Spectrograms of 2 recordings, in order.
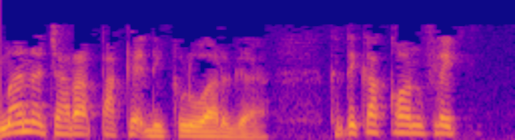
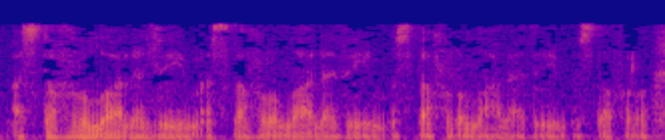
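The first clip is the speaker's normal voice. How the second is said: softer and softer, sinking into a whisper; fading whispered istighfar; 4 semitones lower, 15 dB quieter, faster than usual. Shown as a demonstration. Preacher shows the congregation how to murmur istighfar. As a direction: let the prayer die away to a breath. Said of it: "Maka pengucapan istighfar menjadi benar".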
